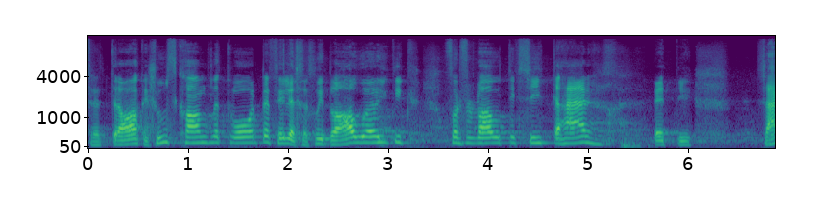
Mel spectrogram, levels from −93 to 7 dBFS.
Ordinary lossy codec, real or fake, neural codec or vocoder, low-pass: none; fake; codec, 32 kHz, 1.9 kbps, SNAC; 14.4 kHz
